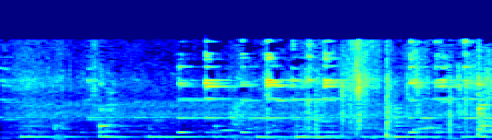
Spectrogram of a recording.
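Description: A train of pack yaks passing on a road, with the steady ringing of their bells and a short low call near the middle.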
